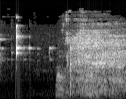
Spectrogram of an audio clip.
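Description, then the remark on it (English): A single bright, short glass clink from a toast, followed about half a second later by a steady, broad rushing noise. “Well, today I can say I'm officially divorced. Cheers.”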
